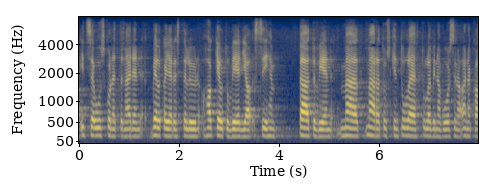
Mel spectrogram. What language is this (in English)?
Finnish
